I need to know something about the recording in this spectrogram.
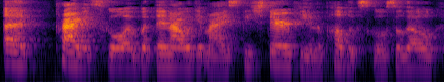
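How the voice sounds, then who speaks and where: A woman's voice: deep voice, fairly even intonation, moderate pace, a bit bright. A woman co-hosting a casual podcast chat, who laughs often and stutters now and then. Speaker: podcast co-host. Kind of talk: casual chat among friends. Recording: echoey room.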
